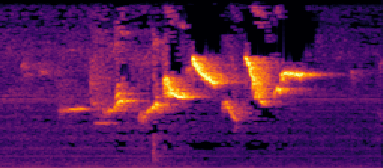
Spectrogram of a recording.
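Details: Caged Double-collared Seedeater of the tui tui style giving a brief run of high, thin slurred whistles over a steady low hum of indoor background noise.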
